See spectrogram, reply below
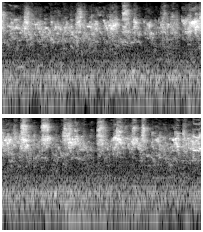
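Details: Budgerigars, breeding pairs mating during the breeding season, keep up a dense stream of high, scratchy chirps and warbles, with bursts of sharp squawks rising and falling every fraction of a second.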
